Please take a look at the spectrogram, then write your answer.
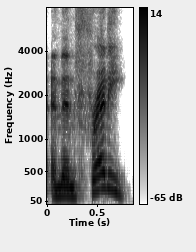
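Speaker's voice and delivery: usual speaking voice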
